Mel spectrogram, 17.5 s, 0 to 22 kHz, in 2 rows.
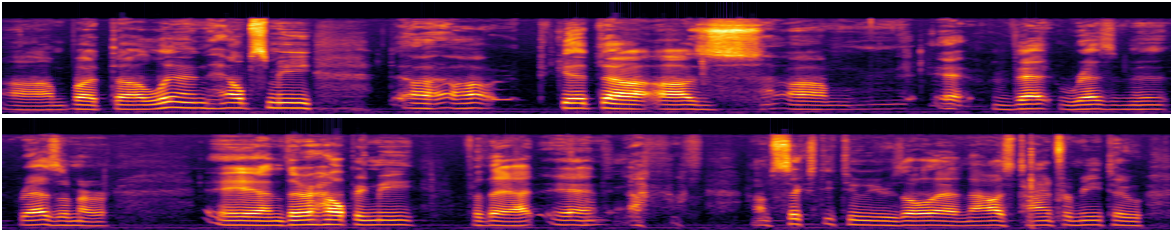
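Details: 62-year-old man with aphasia caused by a stroke in 2009, in a community aphasia program since 2012 after speech therapy; aphasia.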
